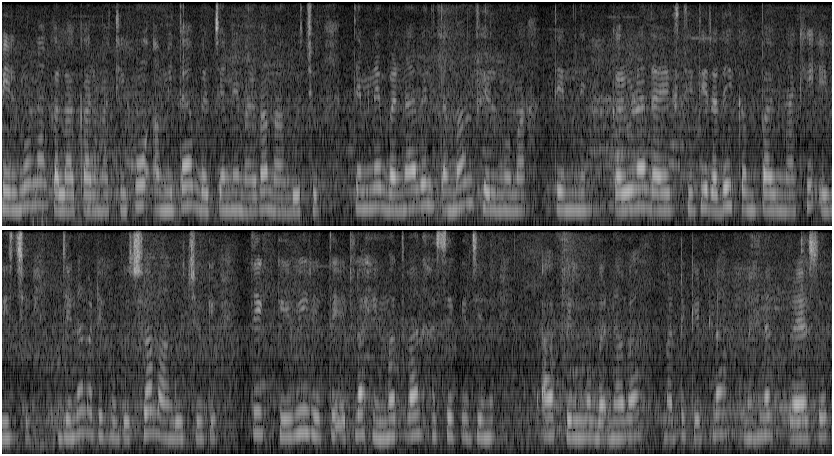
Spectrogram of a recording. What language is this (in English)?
Gujarati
